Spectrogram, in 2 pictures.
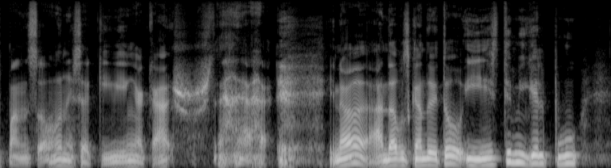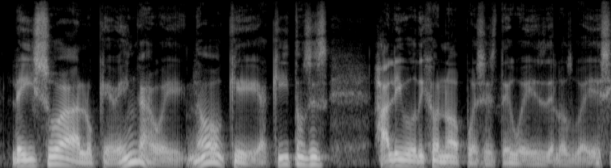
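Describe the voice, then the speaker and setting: A man's voice: on the low side, gravelly, a little mellow. A man hosting a joking casual monologue, laughing often and dropping slang and English words. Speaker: host.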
